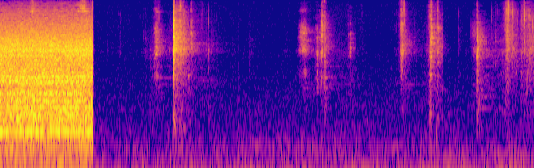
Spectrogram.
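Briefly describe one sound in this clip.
A metal tape measure rattles and clicks.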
